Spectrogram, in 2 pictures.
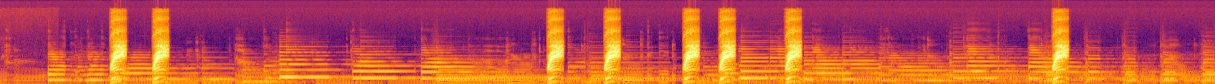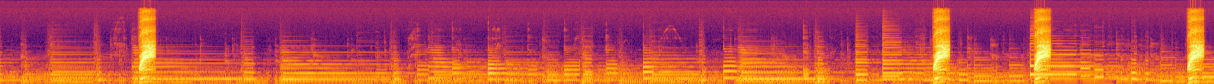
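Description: Repeated duck quacks in sound-effect style pop out in irregular bursts, some in quick pairs and clusters, sharp and clear over a soft tonal musical bed.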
